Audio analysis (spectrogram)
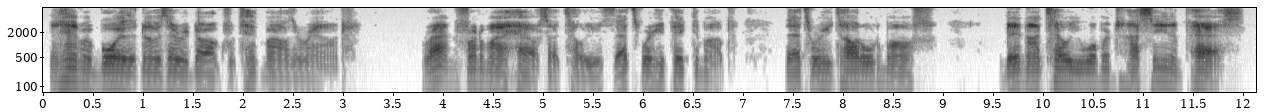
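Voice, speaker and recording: A man voicing an angry old country man who yells accusations in rough rural grammar. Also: deep voice, lively intonation, moderate pace, poor audio. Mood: angry accusing.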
